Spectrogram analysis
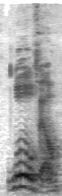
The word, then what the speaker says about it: Louisville: i'm in lexington and i'm going to louisville louisville that's how you say it on the one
